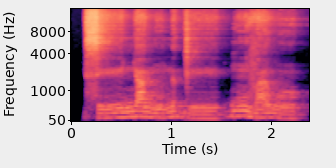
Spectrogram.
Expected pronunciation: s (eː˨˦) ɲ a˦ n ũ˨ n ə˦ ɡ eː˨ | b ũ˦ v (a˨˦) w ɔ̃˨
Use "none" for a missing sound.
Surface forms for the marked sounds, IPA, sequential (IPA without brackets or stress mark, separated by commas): eː˨˦, a˨˦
